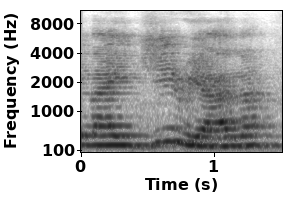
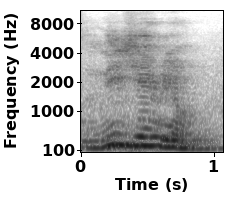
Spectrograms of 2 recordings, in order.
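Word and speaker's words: Nigerien: And the pronunciation is not Nigeria. It's pronounced as Nigerian. It's a French word. Nigerian. The E gives you O, right? In French.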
